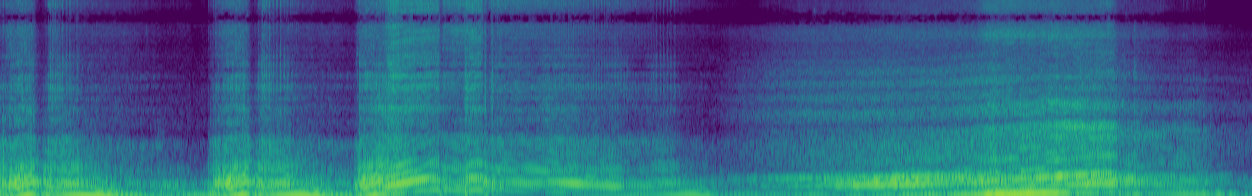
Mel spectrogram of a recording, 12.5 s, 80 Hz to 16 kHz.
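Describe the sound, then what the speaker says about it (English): A Nissan D21 Hardbody truck's exhaust revs repeatedly, rising and falling in sharp bursts, then settles into a rough, rumbling idle up close. "I'll cue an exhaust clip"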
